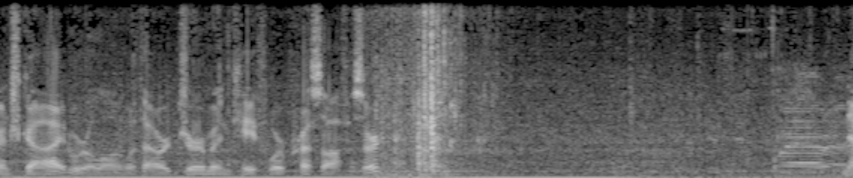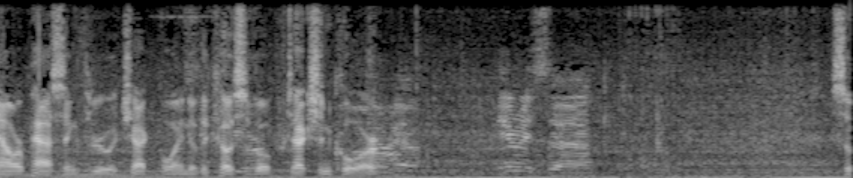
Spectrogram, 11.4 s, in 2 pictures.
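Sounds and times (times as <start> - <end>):
speech: 0.0 - 3.3, 5.6 - 9.8
KFOR military Jeep engine and road rumble driving through Mitrovica, Kosovo: 0.0 - 11.3.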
